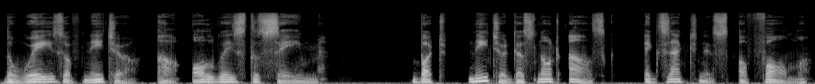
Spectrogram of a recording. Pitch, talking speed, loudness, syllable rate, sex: 95 Hz, 120 wpm, -20 LUFS, 3.8 syllables/s, male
